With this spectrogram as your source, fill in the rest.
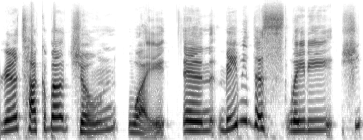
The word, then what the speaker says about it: Wytte: Her name Joan White, which is spelled YW WT, sometimes spelled white, like in the color white, and sometimes you'll see it as wyt.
